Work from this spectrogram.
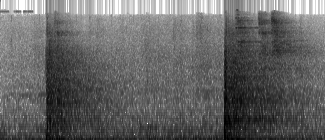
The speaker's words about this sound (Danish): Du står på kanten af måtterne, mens de andre løber rundt og varmer op. De slår på sandsække og skyggebokser.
